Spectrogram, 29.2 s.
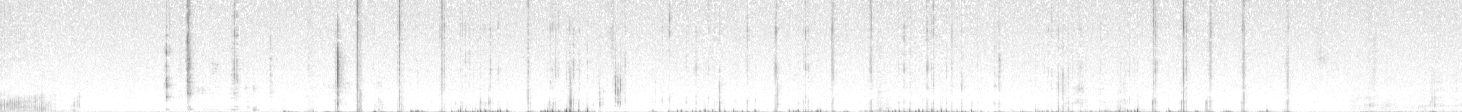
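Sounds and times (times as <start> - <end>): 
sharp clicks and crisp scratches: 3.3 - 25.9
soft rubbing and brushing strokes on a teddy: 4.1 - 29.2.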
